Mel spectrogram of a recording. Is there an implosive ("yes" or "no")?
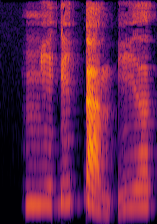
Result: yes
